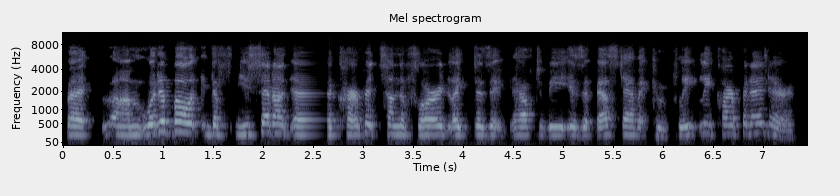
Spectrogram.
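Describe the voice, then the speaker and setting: A woman's voice: medium pitch, steady tone, moderate pace, hardly any pauses, soft background music. A woman taking part in an online class, casually and a little hesitantly asking a question. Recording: dull, muffled video-call audio.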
